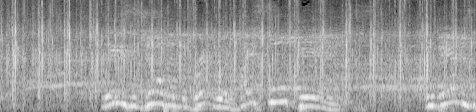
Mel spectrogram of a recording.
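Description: A crowd cheers and shouts excitedly.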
